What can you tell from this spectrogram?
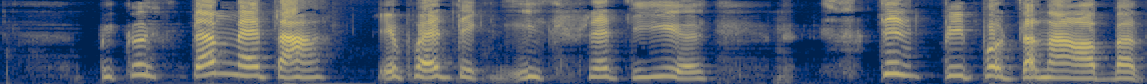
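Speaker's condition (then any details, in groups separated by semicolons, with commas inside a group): Cerebral palsy; had speech problems in childhood, began talking after attending Gruella school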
